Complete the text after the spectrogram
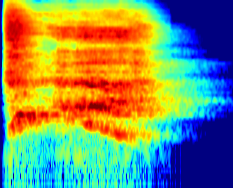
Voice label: Death Soldier Male; Sinecure Soldier Male A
